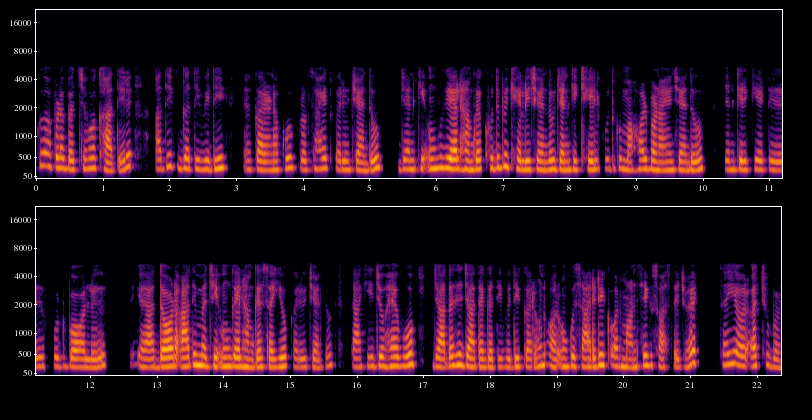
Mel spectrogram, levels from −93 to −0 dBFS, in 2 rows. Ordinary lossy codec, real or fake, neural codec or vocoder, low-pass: none; real; none; 5.4 kHz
